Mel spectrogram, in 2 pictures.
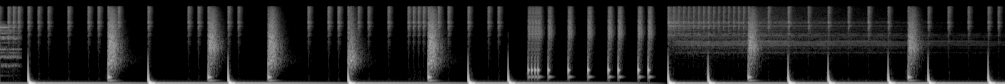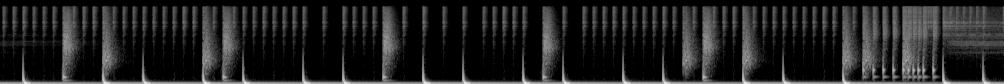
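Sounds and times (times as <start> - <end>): electronic music with drum-machine beat: 0.0 - 0.5, 16.2 - 20.0.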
